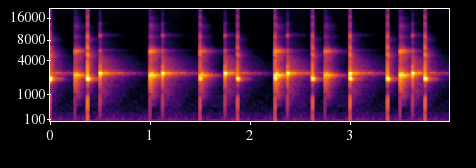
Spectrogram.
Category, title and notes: Music > Solo percussion
Three Claves-4
eight loops made from samples of three claves in interesting polyrhythms. Can be used alone or in any combination (they all should sound fine looped together in virtually any order)
120BPM, claves, drum, drums, loop, loops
